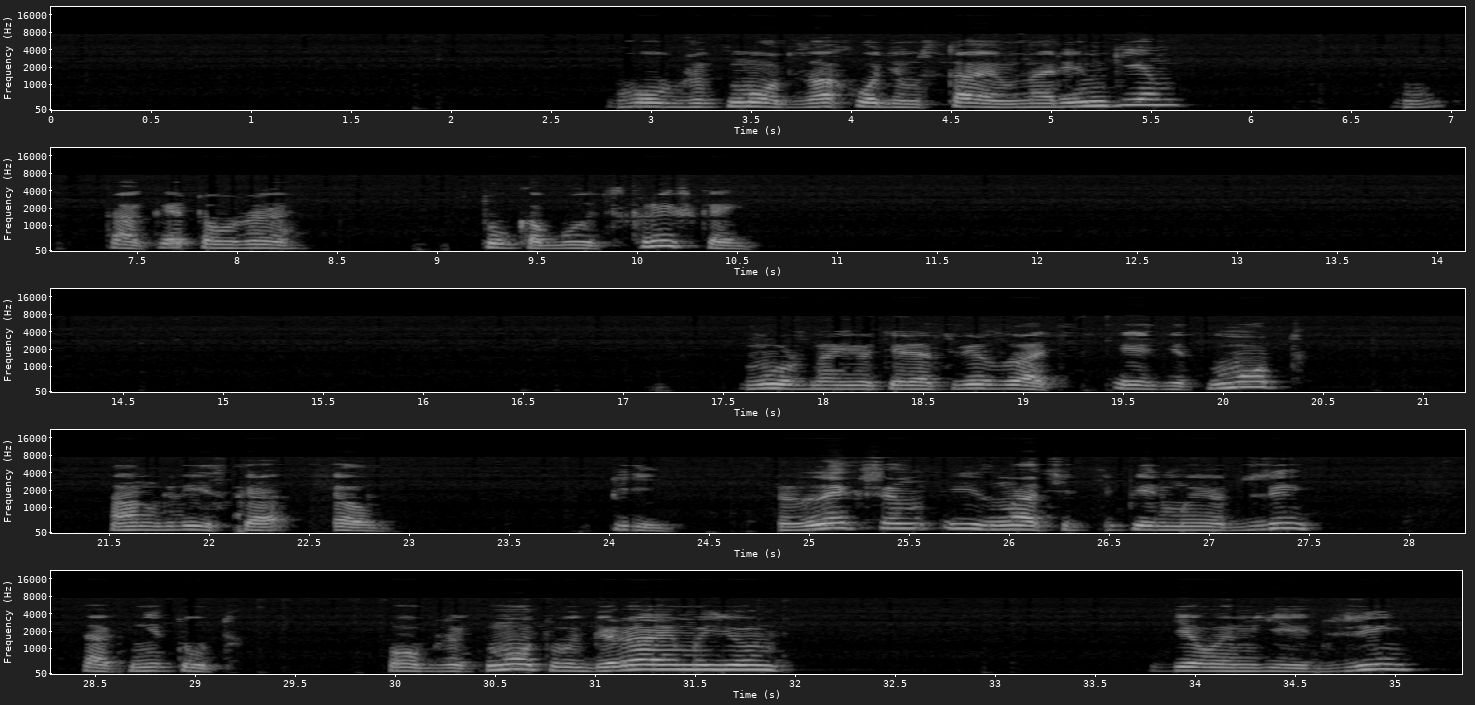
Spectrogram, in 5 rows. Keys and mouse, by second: 1.9-3.0 drag, 6.3 click, 9.0 g, 16.7 click, 18.4-19.7 drag, 20.9 click, 22.2 l, 23.9 p, 27.0 g, 29.4 click, 30.8 click, 34.7 g.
